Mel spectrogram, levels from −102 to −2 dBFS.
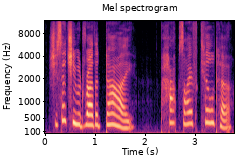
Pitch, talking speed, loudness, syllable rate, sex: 300 Hz, 175 wpm, -16 LUFS, 4.5 syllables/s, female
